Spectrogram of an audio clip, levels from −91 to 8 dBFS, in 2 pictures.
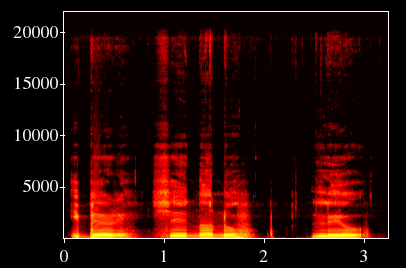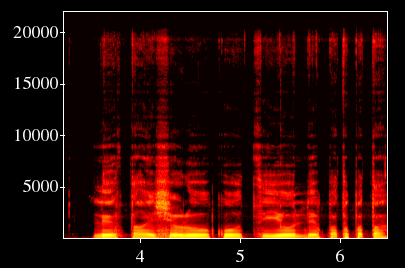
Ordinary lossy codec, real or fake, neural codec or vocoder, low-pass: none; real; none; 19.8 kHz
